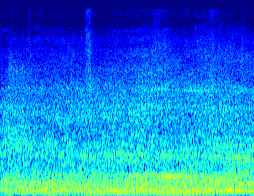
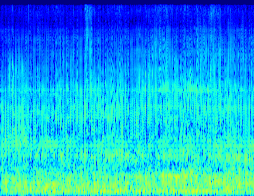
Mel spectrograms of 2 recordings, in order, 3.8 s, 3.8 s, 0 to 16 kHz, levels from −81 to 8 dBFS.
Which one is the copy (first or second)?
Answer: second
